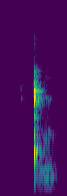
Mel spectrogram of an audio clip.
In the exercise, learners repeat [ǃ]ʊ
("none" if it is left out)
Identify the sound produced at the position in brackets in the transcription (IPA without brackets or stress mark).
ǃ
